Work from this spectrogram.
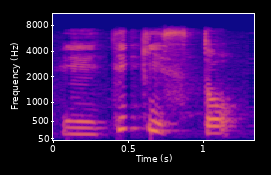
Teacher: テキストになりますと、全部の子音の後に母音がついていきます。 なので割と長い音になりますね。はい、変わって英語読みテクストになると、テの後だけに母音がついていて、キスト、最後のところはですね、子音だけの音になります。はい、こういった母音と子音の量、使う量っていうのが違っているところっていうの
